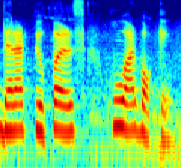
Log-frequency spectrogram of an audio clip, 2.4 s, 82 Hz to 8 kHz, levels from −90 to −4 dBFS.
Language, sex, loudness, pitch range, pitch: English, female, -15 LUFS, 220-235 Hz, 230 Hz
